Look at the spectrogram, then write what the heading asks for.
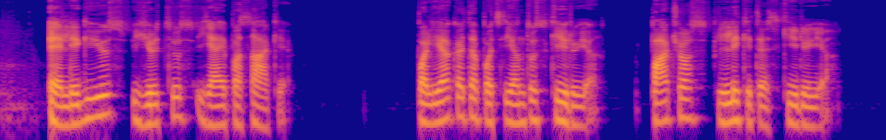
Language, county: Lithuanian, Marijampolė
